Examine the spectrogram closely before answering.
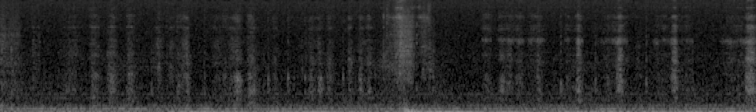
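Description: Ridged brass dip-pen nib scratching across notebook paper in short strokes as words are written, with a soft knock about halfway through.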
